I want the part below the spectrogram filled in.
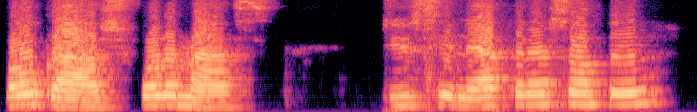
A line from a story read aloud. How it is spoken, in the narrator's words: yelled above the noise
